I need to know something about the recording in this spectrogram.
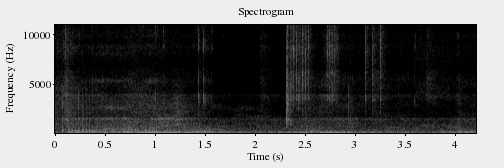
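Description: A Korean-made GT-3000 spinning fishing reel being handled and turned in the hands: a low rumble, with a few light clicks about two seconds in.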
